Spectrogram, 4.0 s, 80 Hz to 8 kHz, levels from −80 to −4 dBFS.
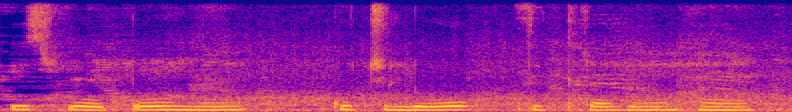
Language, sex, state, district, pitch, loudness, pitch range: Hindi, female, Uttar Pradesh, Lucknow, 250 Hz, -13 LUFS, 245-260 Hz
